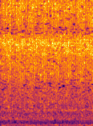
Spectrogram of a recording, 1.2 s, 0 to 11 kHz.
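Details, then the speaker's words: 03-07 5.9 Cummins common-rail diesel just after injector reinstall, valve cover off, lash not yet set: slightly lumpy idle with occasional stumble, a little miss or rough idle; cause unconfirmed, later lash adjustment made it run smoothly. "it sounds like it's got a little bit of a Miss in it maybe not necessarily A Miss but a a little bit of a rough idle"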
